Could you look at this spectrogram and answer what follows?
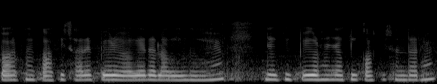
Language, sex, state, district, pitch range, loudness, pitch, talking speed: Hindi, female, Bihar, Gopalganj, 210-225 Hz, -31 LUFS, 215 Hz, 220 wpm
